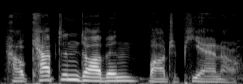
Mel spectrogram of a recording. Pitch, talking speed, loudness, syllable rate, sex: 150 Hz, 150 wpm, -17 LUFS, 3.8 syllables/s, male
